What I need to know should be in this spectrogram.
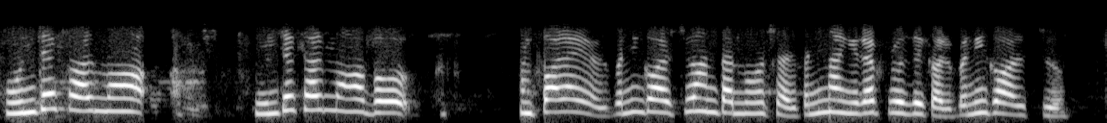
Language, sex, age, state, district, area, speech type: Nepali, female, 18-30, West Bengal, Jalpaiguri, rural, conversation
